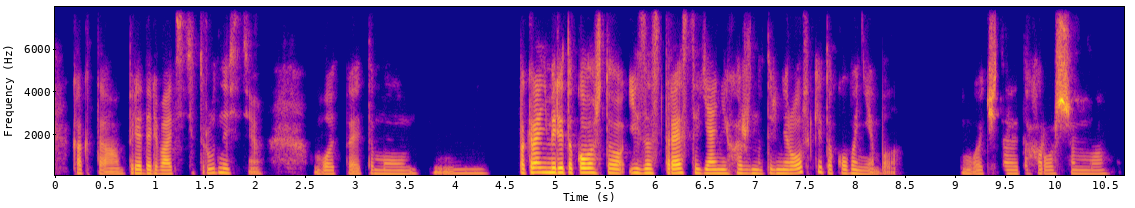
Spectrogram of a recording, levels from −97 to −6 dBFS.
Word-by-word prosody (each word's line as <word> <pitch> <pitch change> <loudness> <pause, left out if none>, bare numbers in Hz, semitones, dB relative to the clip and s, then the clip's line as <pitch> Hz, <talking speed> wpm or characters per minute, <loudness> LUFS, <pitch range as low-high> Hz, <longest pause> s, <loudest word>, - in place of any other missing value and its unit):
как-то 85 0 -7
преодолевать 175 -2 -1
эти 195 - -14
трудности. 200 0 -6 0.5
Вот, 160 0 -8
поэтому, 160 - -9 0.2
м, 185 -3 -12 0.3
по 205 - +1
крайней 225 +1 +5
мере, 220 0 +8
такого, 215 0 +6
что 200 -2 0
из-за 200 -1 0
стресса 195 0 +2
я 185 -1 +1
не 180 0 -2
хожу 180 0 -5
на 175 - -6
тренировки, 180 +7 -2
такого 185 -3 -6
не 160 -3 -7
было. - - -13 0.6
Вот. 85 -1 -10
Считаю 170 -1 -3
это 165 - -15
хорошим 165 -1 +3
180 Hz, 145 wpm, -22 LUFS, 165-200 Hz, 0.6 s, мере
